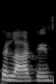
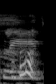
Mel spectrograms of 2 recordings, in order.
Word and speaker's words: Pilates: Has anyone ever mispronounced the word Pilates in front of you? Always. Yes. Tell us some fun ones. Always, plates. All the time. It's plates, it's pilates.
